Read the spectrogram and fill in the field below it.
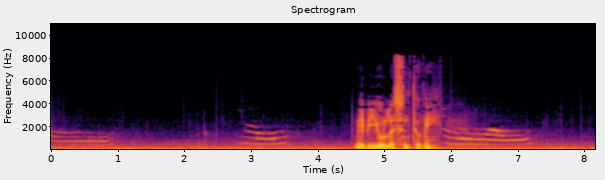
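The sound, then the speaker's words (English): A cat meows several times, drawn-out wavering cries, with a louder strained yowl in the middle, while a person speaks quietly in between. “Will you listen, Kitty?”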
